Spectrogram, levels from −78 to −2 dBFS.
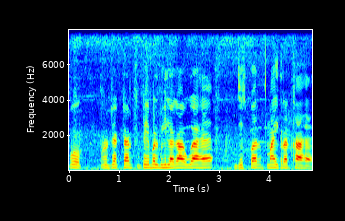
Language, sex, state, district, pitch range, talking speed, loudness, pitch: Hindi, male, Madhya Pradesh, Katni, 155-175 Hz, 150 wpm, -17 LUFS, 165 Hz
